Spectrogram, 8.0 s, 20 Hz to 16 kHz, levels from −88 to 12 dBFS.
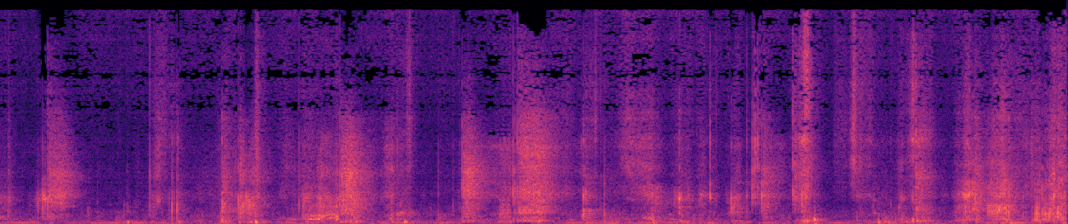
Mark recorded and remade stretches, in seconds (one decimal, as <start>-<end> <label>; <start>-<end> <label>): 0.0-8.0 remade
